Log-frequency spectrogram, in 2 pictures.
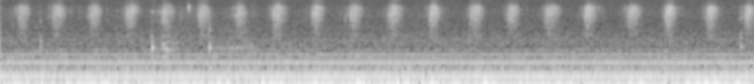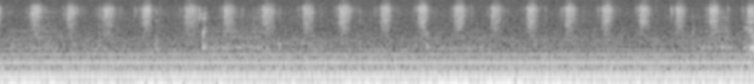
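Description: A paintbrush dabbed again and again against a canvas, about three light taps a second, stippling acrylic paint into a sand-and-gravel texture, over a steady low electrical hum.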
